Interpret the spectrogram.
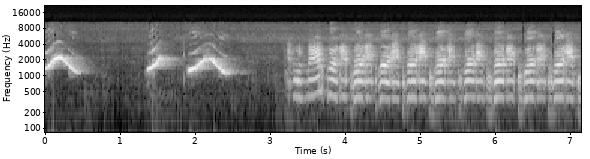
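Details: Family pet yellow-naped amazon, a female kept in a cage, gives three arched rising-and-falling whistles, then a long rapid stream of repeated harmonic syllables, like chattered words, several per second.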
